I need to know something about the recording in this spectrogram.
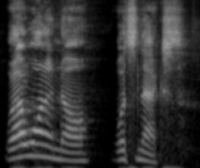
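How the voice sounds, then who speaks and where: A man's voice: high-pitched, a little slow, a bit bright. A man hosting a podcast in a casual interview, friendly and chatty, filling his talk with "you know" and "like". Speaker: podcast host.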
